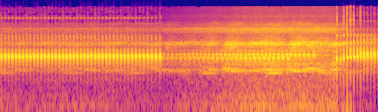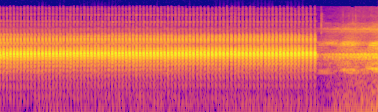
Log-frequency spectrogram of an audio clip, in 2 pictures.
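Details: A calling Gulf Coast toad (Incilius nebulifer, formerly Bufo nebulifer) gives a long, rapid, rattling trill on one steady pitch.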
